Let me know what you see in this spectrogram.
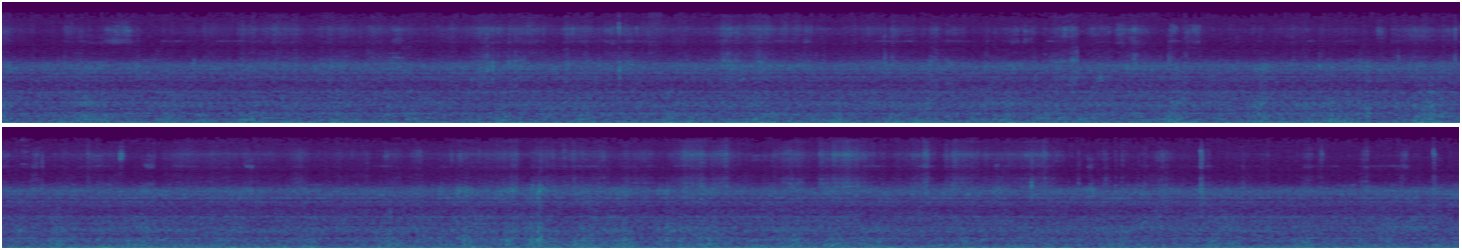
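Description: Passenger train running at speed: a steady low rumble and rushing noise that does not change.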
